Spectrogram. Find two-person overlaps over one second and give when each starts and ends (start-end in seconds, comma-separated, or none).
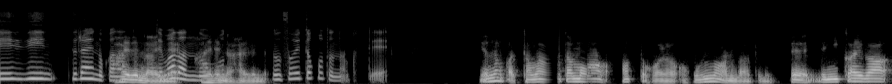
1.1-2.3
